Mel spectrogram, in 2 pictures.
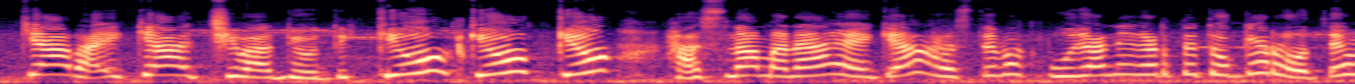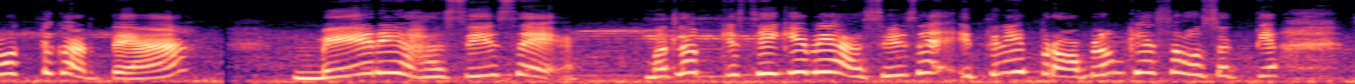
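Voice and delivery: real exasperated outburst at the scolding; indignant. Real, not acted. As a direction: protest it like it's unfair.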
